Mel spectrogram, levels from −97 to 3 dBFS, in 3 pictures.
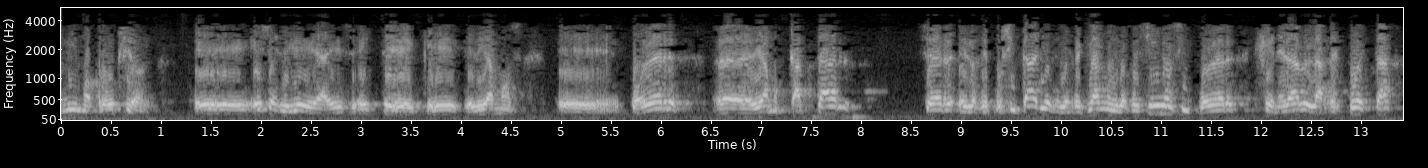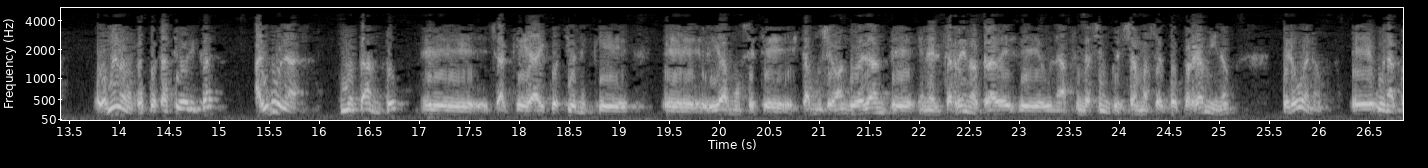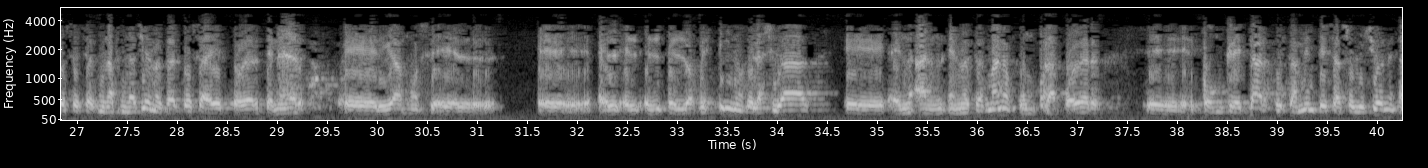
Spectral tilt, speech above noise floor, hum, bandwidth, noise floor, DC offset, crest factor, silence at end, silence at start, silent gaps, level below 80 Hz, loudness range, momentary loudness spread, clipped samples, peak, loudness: -9 dB/octave; 30 dB; none; 4.6 kHz; -55 dBFS; under 0.1%; 12 dB; 0 s; 0 s; none; -60 dBFS; 2 LU; 6 LU; under 0.1%; -12 dBFS; -25 LUFS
